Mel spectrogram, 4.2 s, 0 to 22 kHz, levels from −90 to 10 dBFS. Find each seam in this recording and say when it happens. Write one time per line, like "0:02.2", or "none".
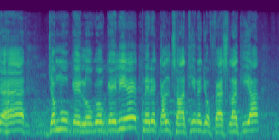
0:02.2

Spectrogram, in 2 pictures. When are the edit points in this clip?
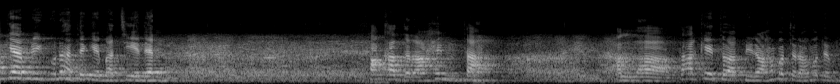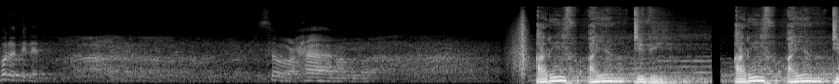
0:13.4

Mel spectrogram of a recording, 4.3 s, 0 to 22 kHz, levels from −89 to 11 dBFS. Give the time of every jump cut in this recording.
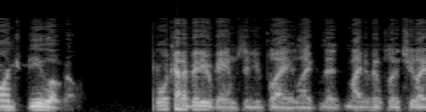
0:01.5

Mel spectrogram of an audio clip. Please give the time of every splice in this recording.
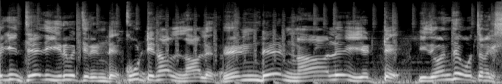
0:01.2
0:02.2
0:04.1

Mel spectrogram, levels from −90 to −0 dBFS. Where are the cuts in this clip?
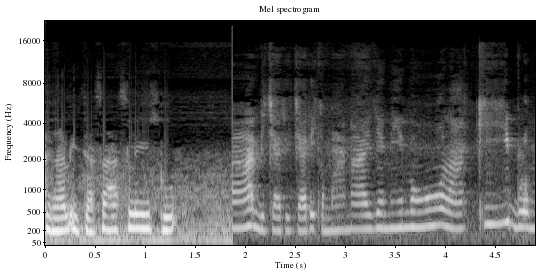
0:01.8

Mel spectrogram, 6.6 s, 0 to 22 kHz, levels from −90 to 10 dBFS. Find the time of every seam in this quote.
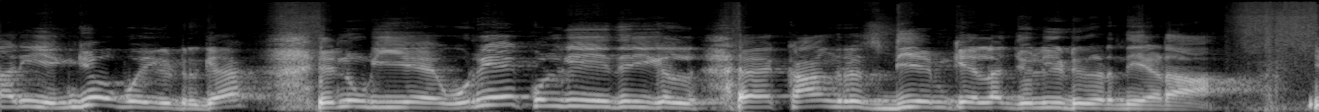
none

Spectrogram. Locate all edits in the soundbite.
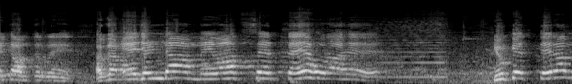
0:01.2

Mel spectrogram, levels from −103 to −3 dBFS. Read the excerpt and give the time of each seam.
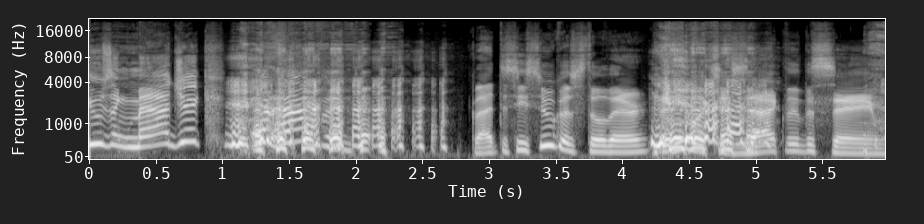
0:02.7

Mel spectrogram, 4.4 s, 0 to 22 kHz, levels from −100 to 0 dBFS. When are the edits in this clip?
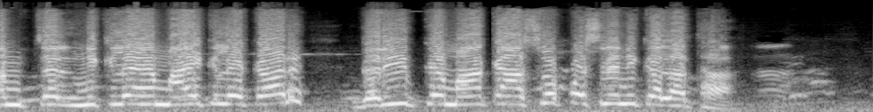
none

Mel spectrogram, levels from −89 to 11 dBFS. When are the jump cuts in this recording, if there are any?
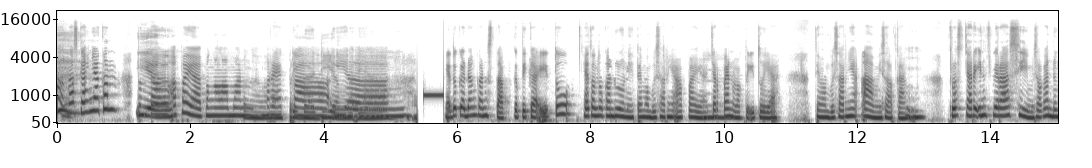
0:05.5

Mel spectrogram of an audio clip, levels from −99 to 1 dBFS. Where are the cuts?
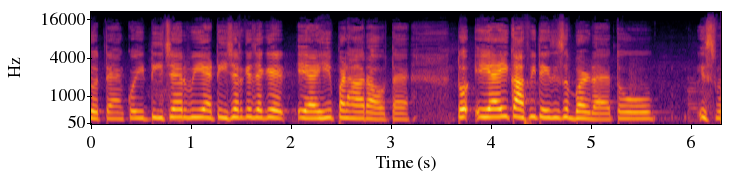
none

